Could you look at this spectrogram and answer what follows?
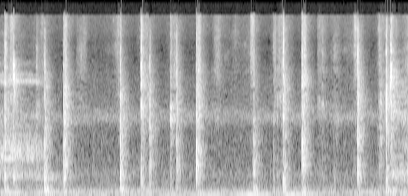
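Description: Tarot cards are shuffled and drawn, with quiet riffling snaps repeating in a steady rhythm of about a dozen crisp, close bursts.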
